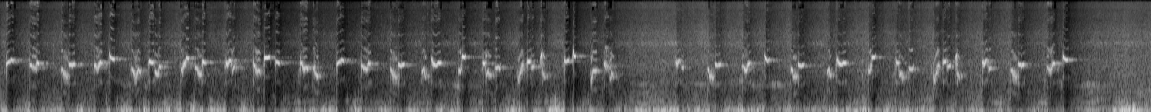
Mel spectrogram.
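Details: Long ngalas ropel song of a yellow-vented bulbul, played as a lure to stir other bulbuls: rapid, continuous run of bubbly, liquid chirps, a brief break near six seconds, then another chattering run.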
